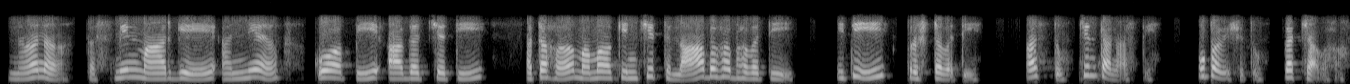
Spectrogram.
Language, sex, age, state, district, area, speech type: Sanskrit, female, 45-60, Karnataka, Belgaum, urban, conversation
